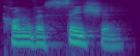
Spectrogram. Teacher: it's actually on the third syllable primary stress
